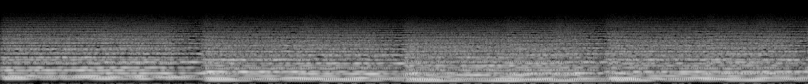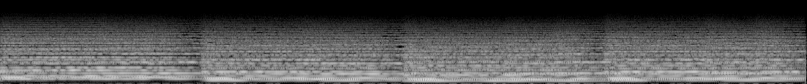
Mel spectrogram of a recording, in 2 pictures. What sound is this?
synth symphony loop 119bpm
